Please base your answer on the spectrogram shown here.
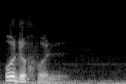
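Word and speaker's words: ادخل: Nah, jika huruf ketiga berharokat dhammah, maka hamzah wasalnya kita baca dhammah juga. sehingga kita membacanya udkhul.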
